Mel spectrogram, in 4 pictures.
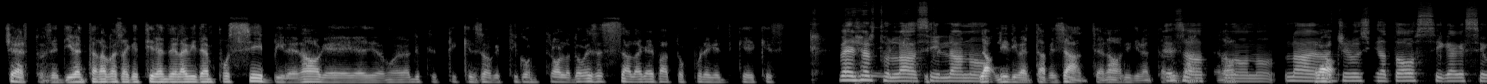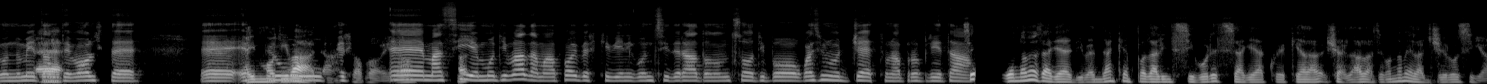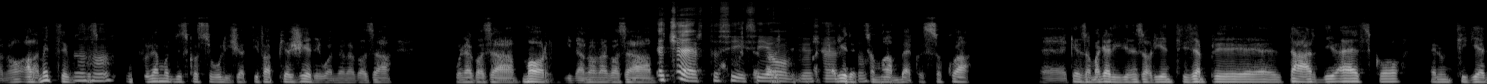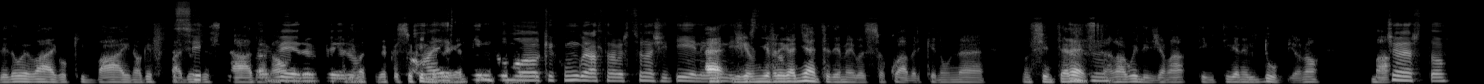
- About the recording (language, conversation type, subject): Italian, unstructured, Perché alcune persone usano la gelosia per controllare?
- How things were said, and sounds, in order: other background noise; "Secondo" said as "seondo"; "Allora" said as "alloa"; "insomma" said as "nsomma"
